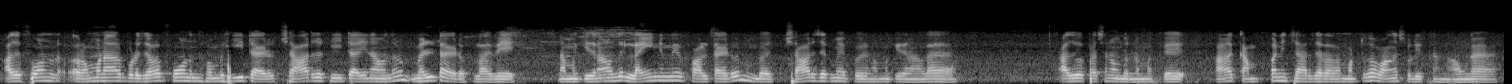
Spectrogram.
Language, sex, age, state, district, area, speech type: Tamil, male, 45-60, Tamil Nadu, Sivaganga, urban, spontaneous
